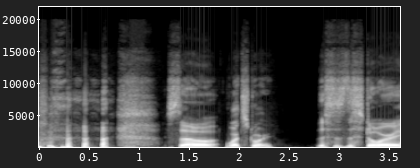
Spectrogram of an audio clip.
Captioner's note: laughs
